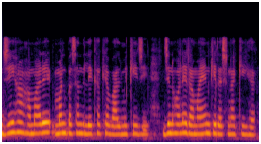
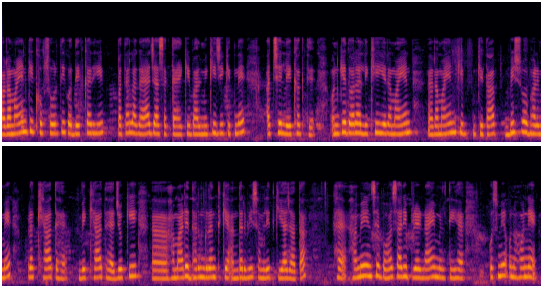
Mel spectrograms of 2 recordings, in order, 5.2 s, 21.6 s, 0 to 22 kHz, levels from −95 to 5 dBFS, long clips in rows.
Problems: background sounds at intervals, background conversations at intervals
